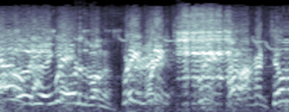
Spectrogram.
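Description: A person's voice crying out, its pitch wavering up and down, in short broken phrases.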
